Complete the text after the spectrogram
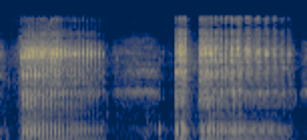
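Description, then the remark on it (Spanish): A voice imitates animals asleep in a cave beside a bear, snoring and snorting loudly: two long, rough, throaty rumbling breaths separated by a brief sharp snort, with no words spoken. “Estaban bien dormidos, uno cerca al otro, roncaban, resoplaban”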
